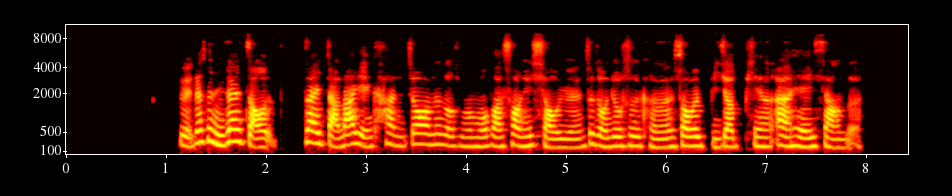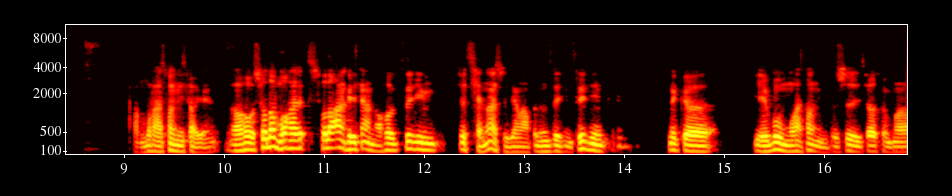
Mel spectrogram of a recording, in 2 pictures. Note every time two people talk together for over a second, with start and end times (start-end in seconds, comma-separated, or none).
none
